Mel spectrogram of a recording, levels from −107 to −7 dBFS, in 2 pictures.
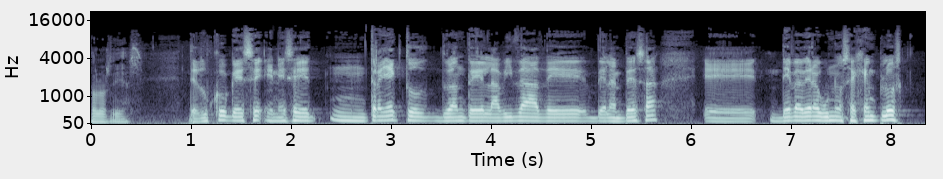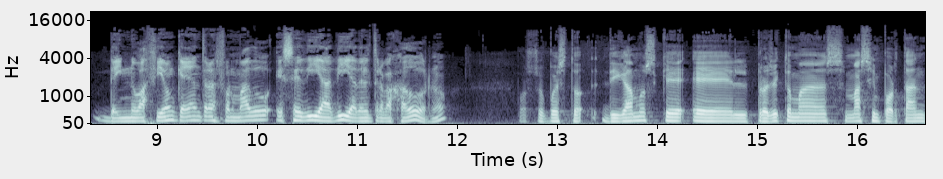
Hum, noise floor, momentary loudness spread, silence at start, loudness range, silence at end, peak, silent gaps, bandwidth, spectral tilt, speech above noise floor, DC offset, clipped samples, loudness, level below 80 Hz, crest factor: none; -57 dBFS; 10 LU; 0 s; 4 LU; 0 s; -6 dBFS; none; 12.5 kHz; -6 dB/octave; 35 dB; under 0.1%; under 0.1%; -22 LUFS; -50 dBFS; 16 dB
